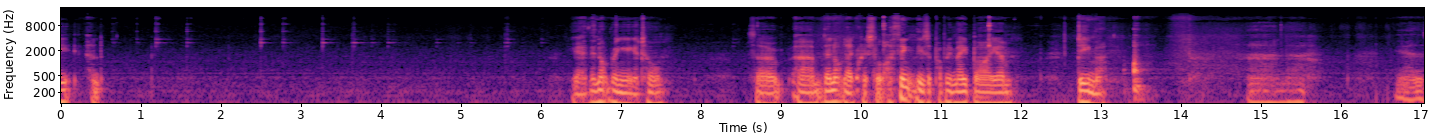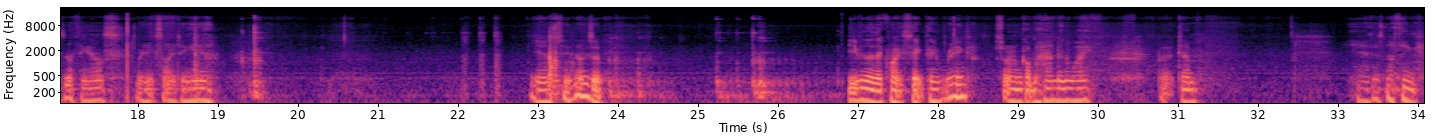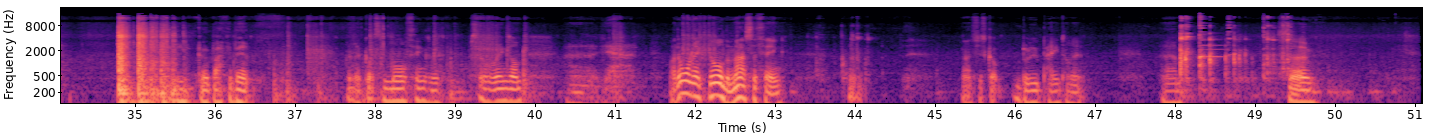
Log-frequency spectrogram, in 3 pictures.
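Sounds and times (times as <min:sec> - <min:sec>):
glass tumblers ringing: 0:00.6 - 0:06.3, 0:25.2 - 0:26.2.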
